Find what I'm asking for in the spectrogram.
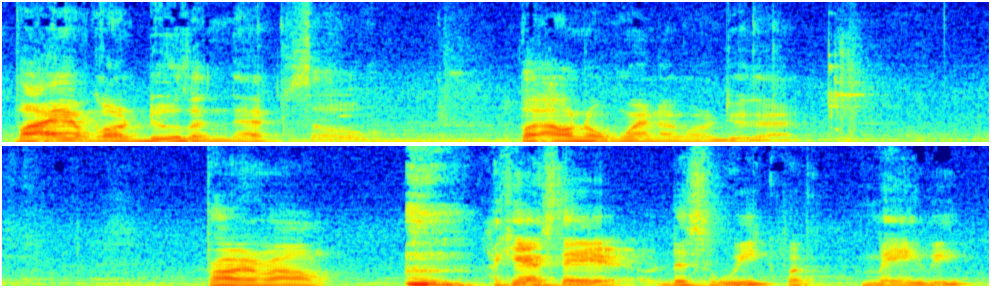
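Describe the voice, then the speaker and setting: A man's voice: mid-range voice, a little slow, pauses often, fairly bright tone, a little hiss or hum. A man giving casual, rambling gameplay commentary as a streamer, hesitating and repeating his words.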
